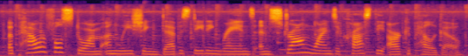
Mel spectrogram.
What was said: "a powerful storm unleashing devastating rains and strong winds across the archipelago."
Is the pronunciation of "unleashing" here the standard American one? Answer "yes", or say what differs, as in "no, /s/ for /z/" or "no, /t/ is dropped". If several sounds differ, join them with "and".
yes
